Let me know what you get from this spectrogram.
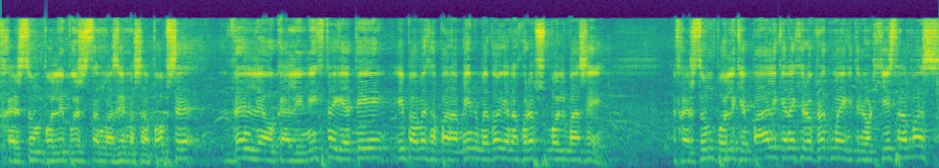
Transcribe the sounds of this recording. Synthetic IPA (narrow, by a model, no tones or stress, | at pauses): efxɐɾist̪ume̞po̞lipuisɐst̪ɐnmɐzimɐsɐpo̞pse̞ | ðe̞nle̞o̞kɐlinixt̪ɐʝɐt̪iipɐme̞θɐpɐɾɐminumeðo̞ʝɐnɐxo̞ɾe̞psumeo̞limɐzi | e̞fxɐɾist̪ume̞po̞lice̞pɐlicee̞nɐçiɾo̞kɾot̪imɐʝɐt̪ino̞ɾçist̪ɾɐmɐs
